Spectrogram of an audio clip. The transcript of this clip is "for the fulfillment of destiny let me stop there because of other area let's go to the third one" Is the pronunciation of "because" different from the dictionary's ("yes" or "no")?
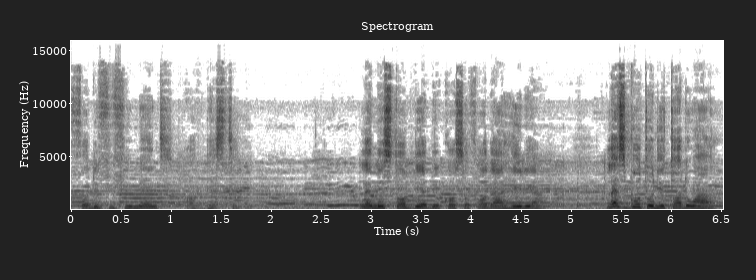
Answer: yes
